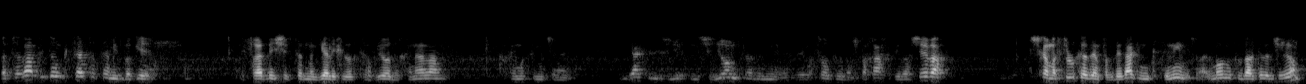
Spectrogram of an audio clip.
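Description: A man giving a humorous storytelling talk, animated and jokey, speaking straight to his listeners. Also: medium pitch, husky. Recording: tinny phone-like sound.

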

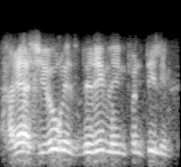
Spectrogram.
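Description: A middle-aged man from Israel giving a lively storytelling sermon as a rabbi, acting out voices and bantering with his listeners. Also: fairly high pitch, phone-quality sound. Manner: animated, acts out voices and shouts in stories, banters with listeners. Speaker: rabbi giving a Torah lesson.

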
